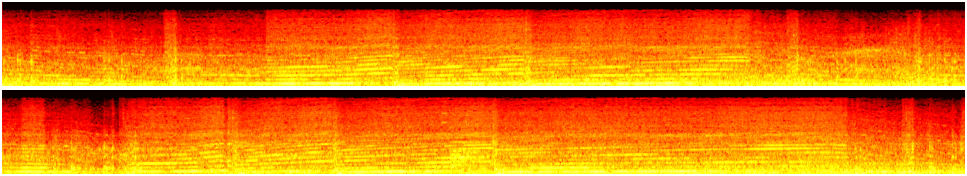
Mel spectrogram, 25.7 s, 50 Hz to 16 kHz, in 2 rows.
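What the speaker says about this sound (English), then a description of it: "This definitely feels like a hill climb car." A Suzuki Escudo hill climb race car in Gran Turismo 7 roars continuously at high volume, its engine note climbing through repeated rising revs and dropping on each gearshift, alone with no talking for about 25 seconds.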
